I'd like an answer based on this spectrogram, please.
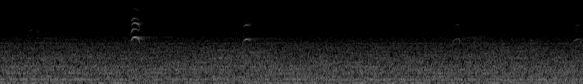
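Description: An EF210 electric freight locomotive and its train approaching with a low, steady rumble, while a small bird gives four short high chirps, the loudest about a second in.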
